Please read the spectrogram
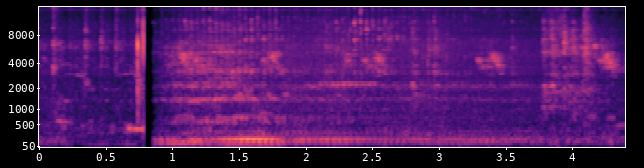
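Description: Birds chirping over a loud, low, steady rumble. The rumble is loudest about a second and a half in and eases afterwards. The sound cuts out briefly just before a second in.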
